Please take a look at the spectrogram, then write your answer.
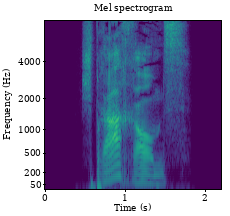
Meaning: genitive singular of Sprachraum
- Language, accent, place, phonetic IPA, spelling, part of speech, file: German, Germany, Berlin, [ˈʃpʁaːxˌʁaʊ̯ms], Sprachraums, noun, De-Sprachraums.ogg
